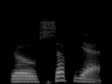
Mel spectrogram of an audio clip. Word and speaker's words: Josephiak: And I got the pronunciation from the coach before the game. Josephiak. Josephiak.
